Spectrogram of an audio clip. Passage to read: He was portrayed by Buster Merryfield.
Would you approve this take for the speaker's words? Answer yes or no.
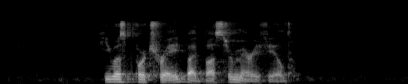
yes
